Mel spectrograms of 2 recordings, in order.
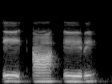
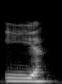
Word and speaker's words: ear: pero hay veces dos vocales suenan a las dos vocales, como en la primera, oreja, E-A-R, no se pronuncia ear, se pronuncia ia, ia, ia.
